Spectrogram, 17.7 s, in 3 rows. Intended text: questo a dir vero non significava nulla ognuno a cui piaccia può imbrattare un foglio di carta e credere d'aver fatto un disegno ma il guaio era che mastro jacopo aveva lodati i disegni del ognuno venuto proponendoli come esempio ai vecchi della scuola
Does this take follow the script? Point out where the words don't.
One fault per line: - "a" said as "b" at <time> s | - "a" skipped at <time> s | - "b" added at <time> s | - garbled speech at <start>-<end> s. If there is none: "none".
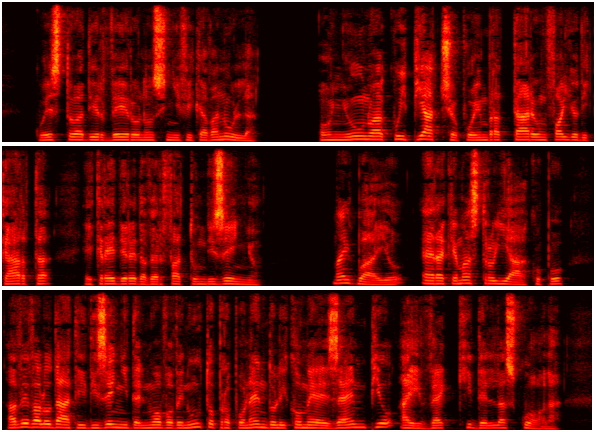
- "ognuno" said as "nuovo" at 13.3 s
